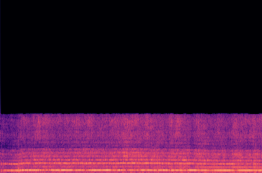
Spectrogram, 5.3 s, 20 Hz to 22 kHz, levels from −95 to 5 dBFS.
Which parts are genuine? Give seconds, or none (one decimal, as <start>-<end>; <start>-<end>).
2.4-5.3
